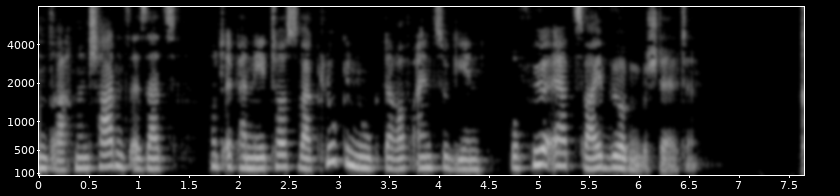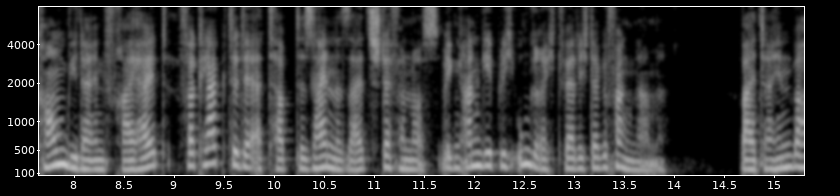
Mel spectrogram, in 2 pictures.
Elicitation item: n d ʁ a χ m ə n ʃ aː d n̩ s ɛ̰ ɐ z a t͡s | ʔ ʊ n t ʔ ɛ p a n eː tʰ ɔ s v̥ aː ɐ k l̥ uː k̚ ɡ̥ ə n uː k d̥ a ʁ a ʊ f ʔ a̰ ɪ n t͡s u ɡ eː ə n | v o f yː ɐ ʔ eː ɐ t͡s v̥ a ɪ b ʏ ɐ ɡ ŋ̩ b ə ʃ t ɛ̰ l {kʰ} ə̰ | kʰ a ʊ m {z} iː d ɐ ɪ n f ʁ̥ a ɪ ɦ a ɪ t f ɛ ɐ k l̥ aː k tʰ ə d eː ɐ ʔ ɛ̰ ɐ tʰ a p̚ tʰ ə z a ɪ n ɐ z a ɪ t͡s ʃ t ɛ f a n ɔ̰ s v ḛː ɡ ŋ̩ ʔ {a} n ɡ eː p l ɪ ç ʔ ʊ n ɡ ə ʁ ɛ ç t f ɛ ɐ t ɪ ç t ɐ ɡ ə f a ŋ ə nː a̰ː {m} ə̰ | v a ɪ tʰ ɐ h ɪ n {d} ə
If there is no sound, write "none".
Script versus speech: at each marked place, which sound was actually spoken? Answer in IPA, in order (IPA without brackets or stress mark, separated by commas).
tʰ, v, a, m, b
